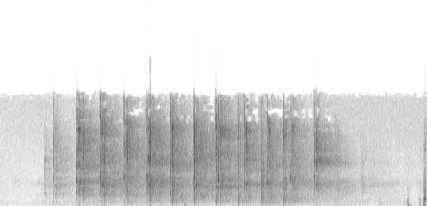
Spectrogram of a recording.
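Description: Audience applauding, beginning about half a second in and fading out before the end.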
